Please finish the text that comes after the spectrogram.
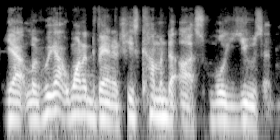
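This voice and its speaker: A man playing a cocky, sarcastic, take-charge superhero with a husky voice in an amateur table read of a film script. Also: medium pitch, fast, close to an everyday voice. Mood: brisk, confident.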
